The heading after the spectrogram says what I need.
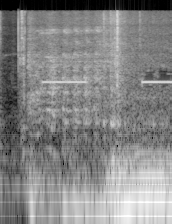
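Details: Car started after catalytic converter hole sealed with sodium silicate stove cement: starter catches, steady even idle, no hiss or puffing; exhaust sealed, normal start and idle.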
